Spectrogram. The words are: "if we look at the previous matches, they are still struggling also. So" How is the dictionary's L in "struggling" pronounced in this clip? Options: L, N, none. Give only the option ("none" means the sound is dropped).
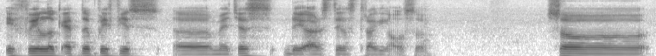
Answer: none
